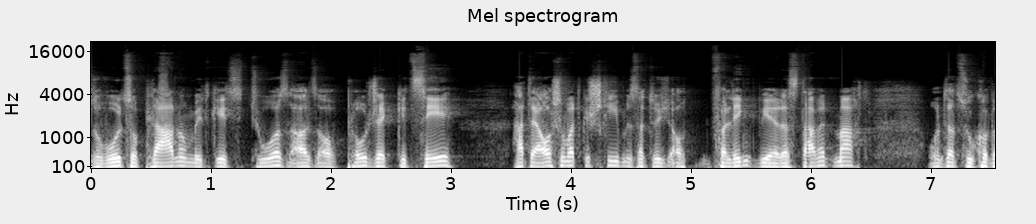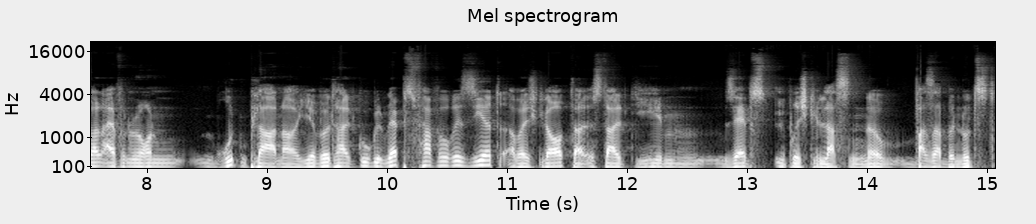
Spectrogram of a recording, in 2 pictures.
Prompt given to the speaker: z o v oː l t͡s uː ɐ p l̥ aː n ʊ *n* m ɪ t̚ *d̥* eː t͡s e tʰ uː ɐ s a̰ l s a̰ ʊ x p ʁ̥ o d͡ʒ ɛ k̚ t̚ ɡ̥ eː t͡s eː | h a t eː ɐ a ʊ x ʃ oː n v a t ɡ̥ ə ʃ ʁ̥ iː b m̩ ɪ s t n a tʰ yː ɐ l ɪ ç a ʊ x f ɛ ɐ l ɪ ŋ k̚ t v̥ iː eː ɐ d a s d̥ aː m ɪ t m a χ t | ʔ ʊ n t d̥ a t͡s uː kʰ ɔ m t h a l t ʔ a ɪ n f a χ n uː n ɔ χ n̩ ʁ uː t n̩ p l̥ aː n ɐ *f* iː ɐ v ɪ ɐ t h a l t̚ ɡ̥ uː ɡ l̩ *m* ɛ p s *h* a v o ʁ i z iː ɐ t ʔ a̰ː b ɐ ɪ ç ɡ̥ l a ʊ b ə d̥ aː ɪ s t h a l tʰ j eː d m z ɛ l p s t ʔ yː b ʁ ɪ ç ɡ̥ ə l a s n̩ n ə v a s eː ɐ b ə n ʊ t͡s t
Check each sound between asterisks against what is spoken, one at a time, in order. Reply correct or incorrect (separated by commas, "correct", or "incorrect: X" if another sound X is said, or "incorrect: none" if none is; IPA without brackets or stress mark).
incorrect: ŋ, incorrect: ɡ̥, incorrect: h, correct, incorrect: f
